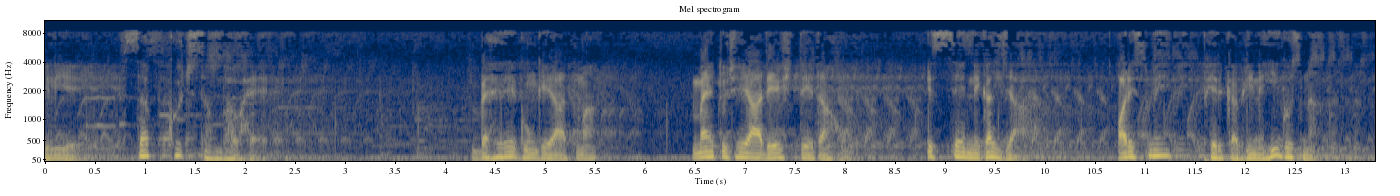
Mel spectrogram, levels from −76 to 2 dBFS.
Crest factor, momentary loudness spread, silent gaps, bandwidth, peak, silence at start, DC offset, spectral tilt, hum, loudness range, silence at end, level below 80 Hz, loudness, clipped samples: 18 dB; 21 LU; none; 8.8 kHz; -2 dBFS; 0 s; under 0.1%; -6 dB/octave; none; 6 LU; 0 s; -32 dBFS; -21 LUFS; under 0.1%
